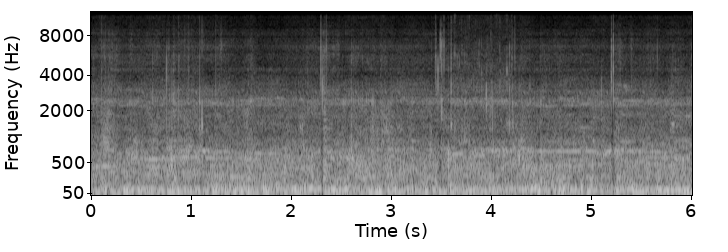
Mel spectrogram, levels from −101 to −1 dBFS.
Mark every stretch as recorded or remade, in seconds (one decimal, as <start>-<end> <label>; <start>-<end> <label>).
0.0-3.6 remade; 3.6-4.2 recorded; 4.2-6.0 remade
